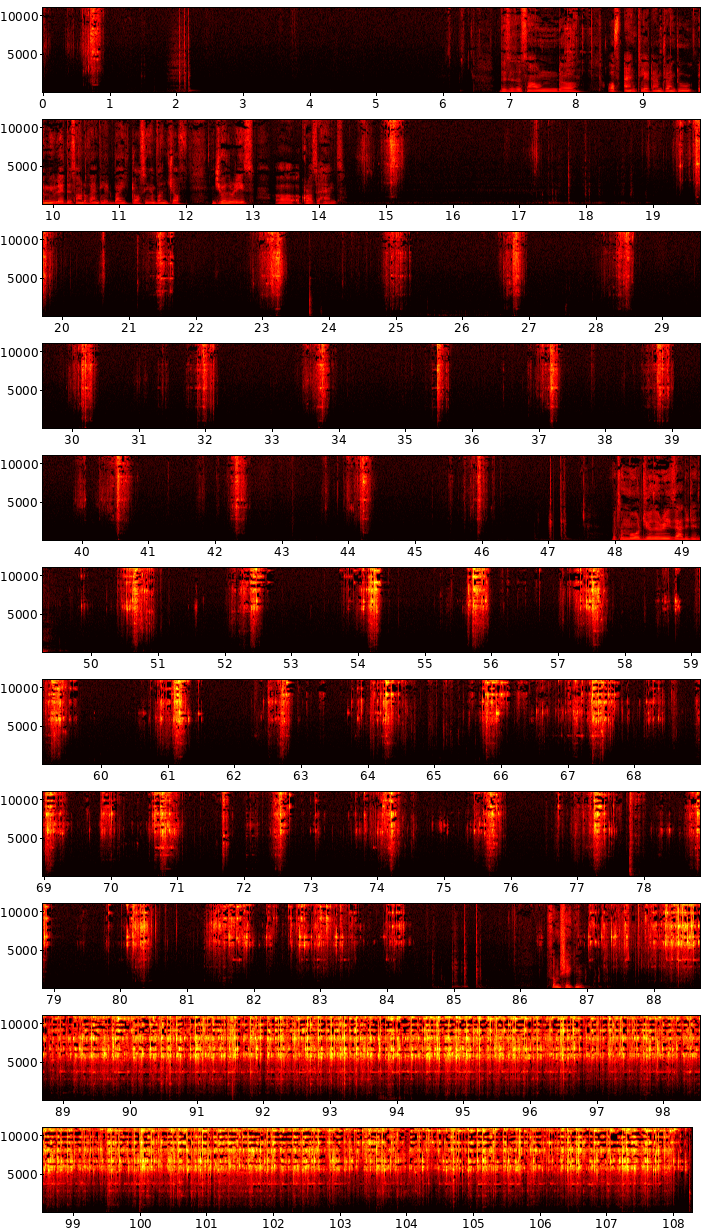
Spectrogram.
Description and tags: Anklet Jewelleries Payal
Sound of some thin anklets tossed from hand to hand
